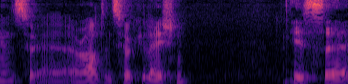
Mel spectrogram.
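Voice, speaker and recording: A man with a non-native accent talks at a fairly quick pace in a fairly low pitch. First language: not English. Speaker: spiritual commentator. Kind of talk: reflective monologue. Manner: halting.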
